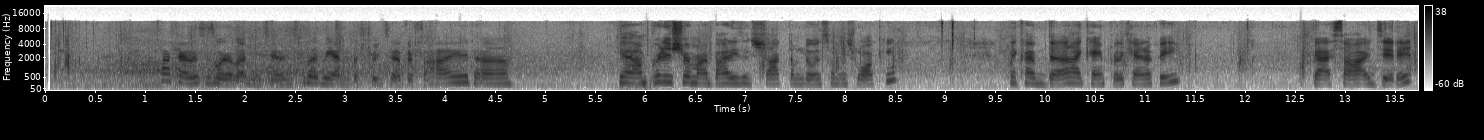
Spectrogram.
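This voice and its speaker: A woman's voice: fairly high pitch, normal speed, long pauses. Chatty young woman vlogging outdoors. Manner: chatty, lots of "like" and "um". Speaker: travel vlogger. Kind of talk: casual travel vlog. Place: outdoors in gardens and in a car. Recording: camera audio with clear outdoor noise.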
